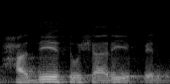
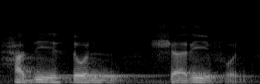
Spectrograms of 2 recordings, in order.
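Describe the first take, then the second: First: The words end with -u and -in sounds. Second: Both words end with an -un sound. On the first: The first word is possessed by the second. The speaker calls it wrong. "Nggak mungkin dibaca hadithu syarifin" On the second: The second word describes the first as noble. The speaker calls it right. "pasti bacaannya hadithun syarifun"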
